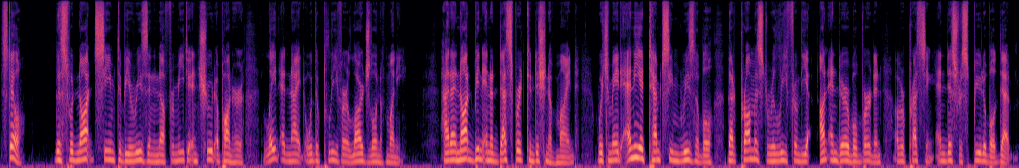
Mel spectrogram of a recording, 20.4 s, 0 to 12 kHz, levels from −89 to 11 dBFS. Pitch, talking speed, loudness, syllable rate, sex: 150 Hz, 165 wpm, -19 LUFS, 5.0 syllables/s, male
